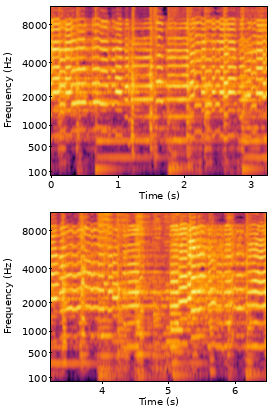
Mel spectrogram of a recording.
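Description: Greek folk clarinet playing an ornamented dance melody, with bending and trilled notes, over a steady bass and rhythm accompaniment.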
